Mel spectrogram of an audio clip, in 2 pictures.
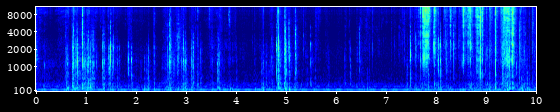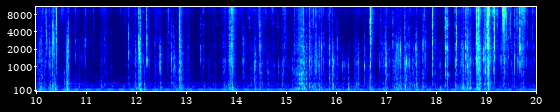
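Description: Packaging being torn and crinkled by hand as a hard-to-open package is worked at: irregular crackling and rustling with denser flurries about eight seconds in and again near the end.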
